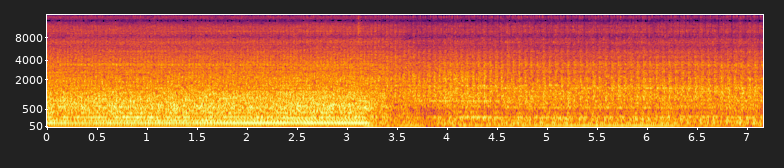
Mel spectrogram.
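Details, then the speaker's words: New out-of-box 79cc bike kit engine on a table, fitted with Chinese muffler and air cleaner: steady high buzzing idle, then at about three seconds speed drops sharply into a rougher, lower beat; governor-limited, needs high idle to start. "now you can turn this idle down to where it sounds more like you're just uh thumping along uh at an idol i mean for just for it just sitting but it won't start up with it on low idol so these are notorious that you got to have a high idle"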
